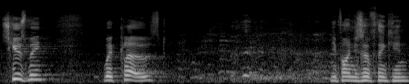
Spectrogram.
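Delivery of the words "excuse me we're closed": put-on haughty, snooty shop-assistant voice. Retelling what staff behind a department store counter say at closing, put-on snooty voice. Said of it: "quite a snooty voice".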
